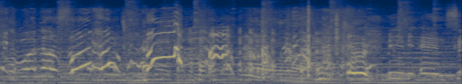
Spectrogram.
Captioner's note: speaking in foreign language; laughing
